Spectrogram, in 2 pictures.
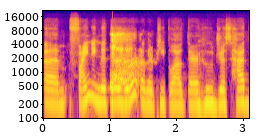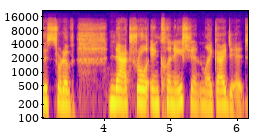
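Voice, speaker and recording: A woman with an American accent speaks at a moderate pace, her pitch fairly high. The background is quiet and the sound is dry and close with no echo. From Southern California (Orange County). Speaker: singer in a band. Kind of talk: interview. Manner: hesitant, many fillers.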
